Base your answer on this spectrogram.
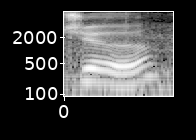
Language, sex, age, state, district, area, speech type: Dogri, male, 30-45, Jammu and Kashmir, Jammu, rural, read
